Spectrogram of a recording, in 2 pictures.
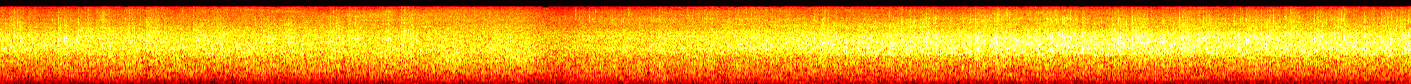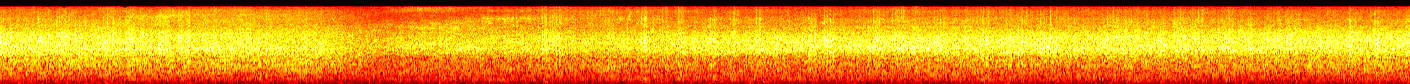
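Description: Märklin HO model trains rolling past on three-rail track, giving a steady rushing rattle of wheels on rails. It dips briefly about five seconds in and again near eighteen seconds.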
